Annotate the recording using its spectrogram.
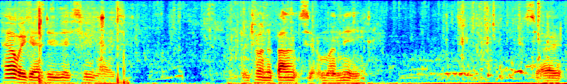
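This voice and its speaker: A man's voice: on the low side, background noise. A man keeping pigeons, chatting on a casual vlog and coaxing his birds in a raised, fond voice, with hesitant fillers. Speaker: pigeon keeper. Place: pigeon aviary. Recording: loud birds cooing behind. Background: pigeons cooing.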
